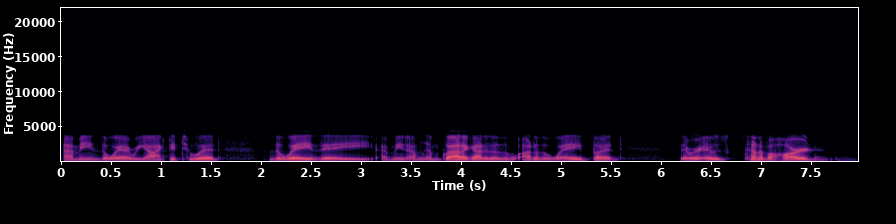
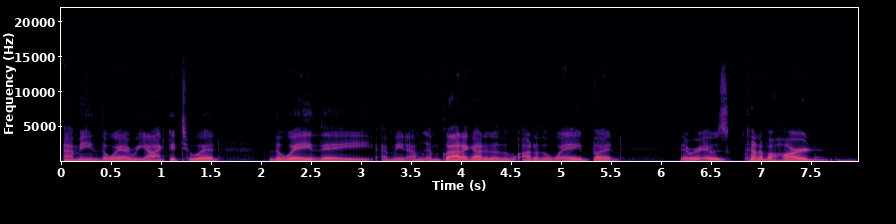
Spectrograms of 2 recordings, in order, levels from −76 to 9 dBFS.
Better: second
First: phone-call audio; nothing above 3.5 kHz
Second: none

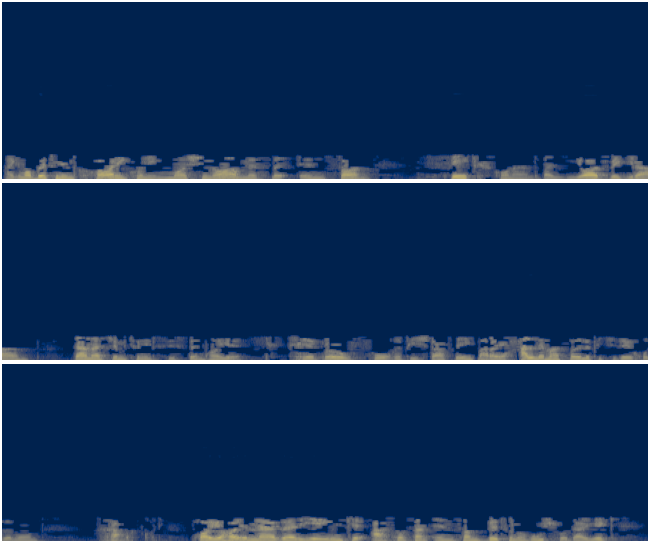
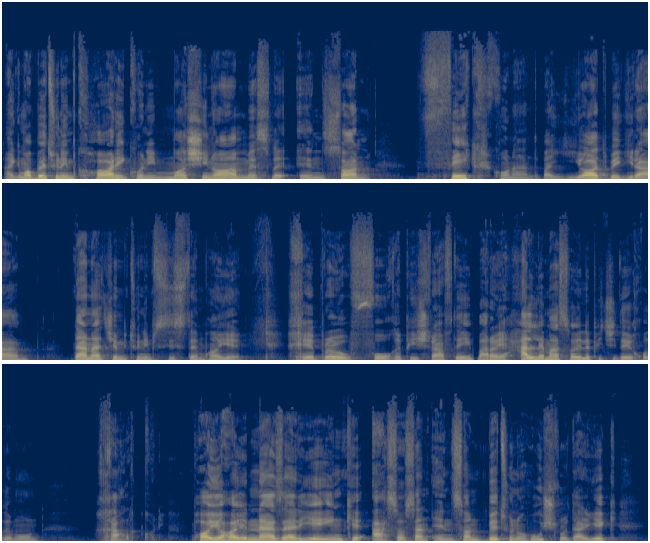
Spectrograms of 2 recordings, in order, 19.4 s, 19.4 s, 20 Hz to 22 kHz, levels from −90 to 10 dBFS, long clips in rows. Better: second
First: garbled, watery; badly; nothing above 3 kHz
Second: none

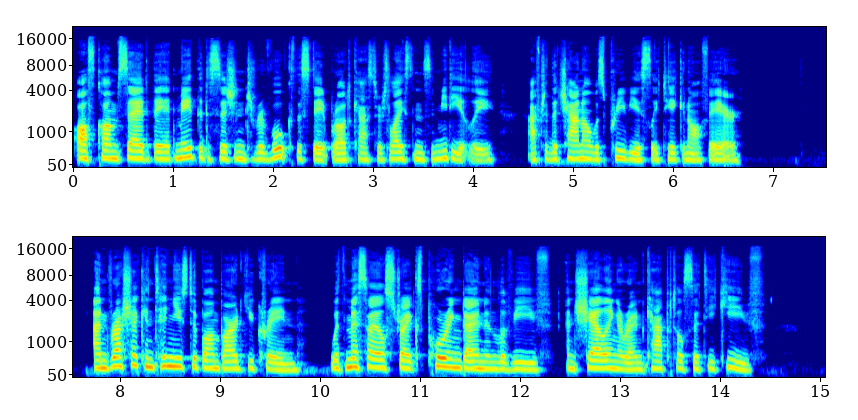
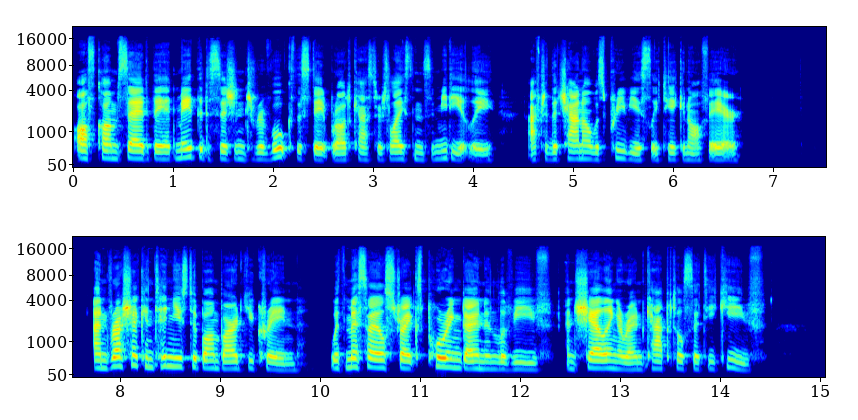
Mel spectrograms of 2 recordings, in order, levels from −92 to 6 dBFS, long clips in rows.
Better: first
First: none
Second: thin; very; fading below 450 Hz

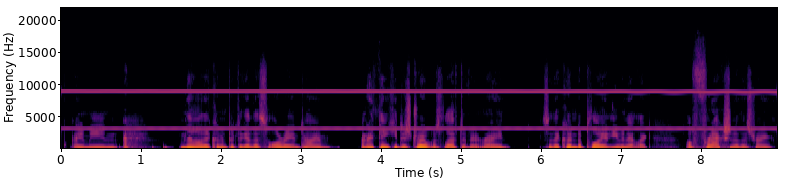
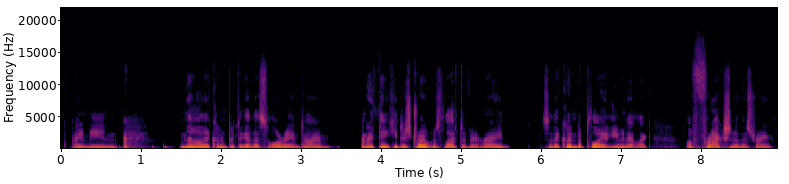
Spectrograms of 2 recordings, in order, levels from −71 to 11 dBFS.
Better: second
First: high-pitched whine; loud; throughout; 9 kHz, 9 dB below the speech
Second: none

